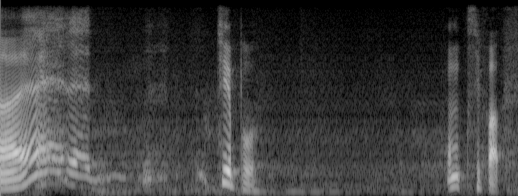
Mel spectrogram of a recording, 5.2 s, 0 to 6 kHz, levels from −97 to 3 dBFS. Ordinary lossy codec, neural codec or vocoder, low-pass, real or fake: none; autoencoder, 48 kHz, 32 numbers a frame, DAC-VAE, trained on Japanese speech; 5.4 kHz; fake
